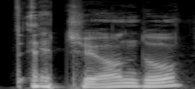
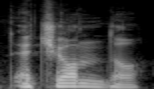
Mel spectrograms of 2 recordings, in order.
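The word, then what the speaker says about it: Etxeondo: Also, und auch schon lange mit dem auf den spanischen Ex, wie spricht man aus? Du kannst es besser als ich. – Echeondo. – Echeondo. Ja.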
